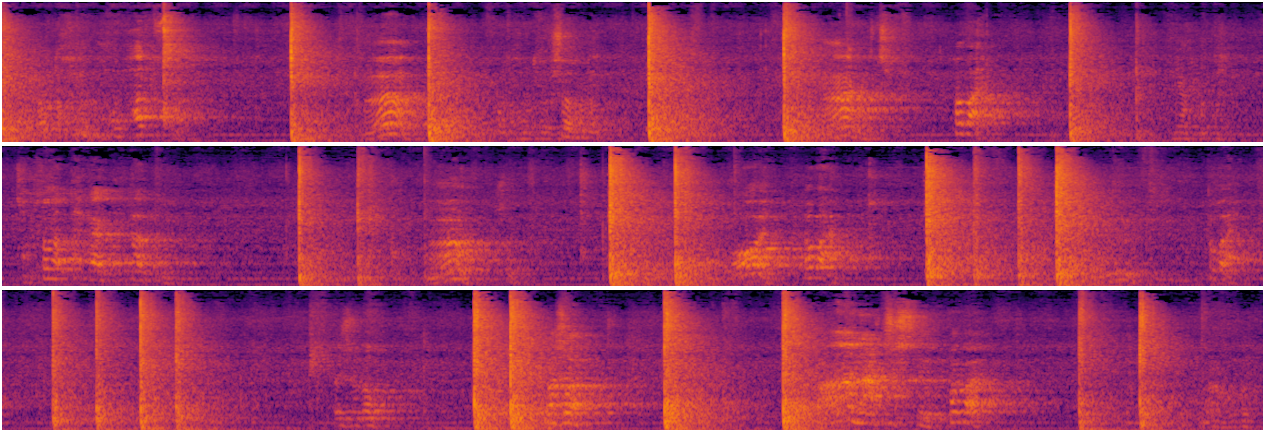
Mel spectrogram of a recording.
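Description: A man gives instructions to a boxer, calmly and close by.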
